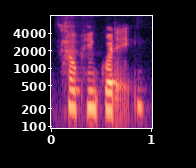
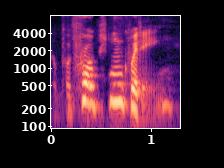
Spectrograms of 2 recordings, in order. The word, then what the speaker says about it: propinquity: the SAT word of the day which is propquity. Wait and propinquity.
